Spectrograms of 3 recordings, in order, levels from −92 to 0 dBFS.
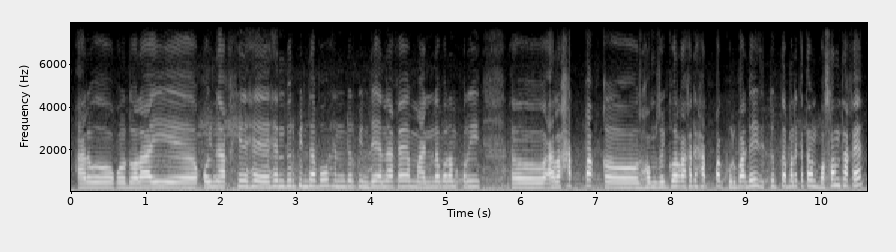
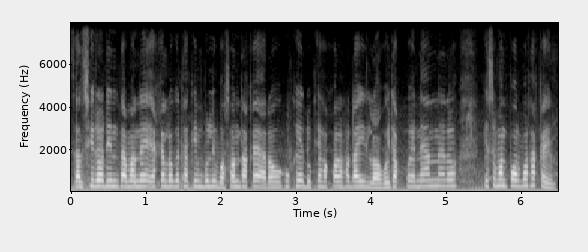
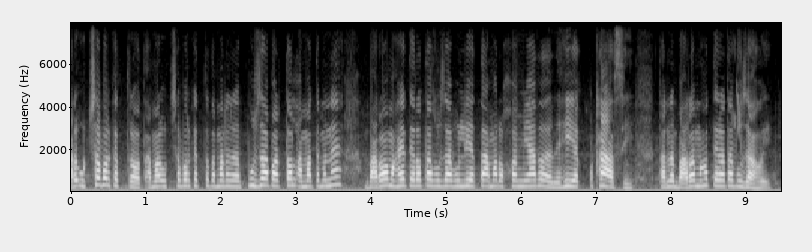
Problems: background sounds at intervals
